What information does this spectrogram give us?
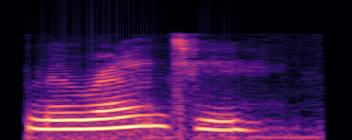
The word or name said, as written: meranti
